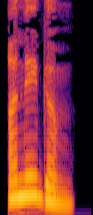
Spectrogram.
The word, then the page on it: ಅನೆಗಂ: anegam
